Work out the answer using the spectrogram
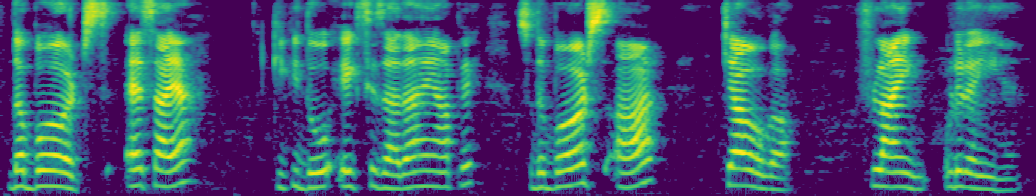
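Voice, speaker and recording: A woman's voice: a little high, fairly even intonation, normal speed, dull audio. A woman with an Indian accent teaching beginner English, explaining a worksheet patiently and spelling words out letter by letter.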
